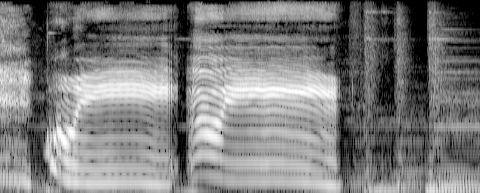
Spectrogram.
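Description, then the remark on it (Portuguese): A baby girl cries in two long, loud wails, each high-pitched and quavering before sliding downward, with a brief gasp between them and a short whimpering tail at the end. “Comecei a usar fones para ver os meus filmes e vídeos no YouTube, e aqui para nós era uma forma de não ouvir tantas vezes aquele ué, ué,”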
